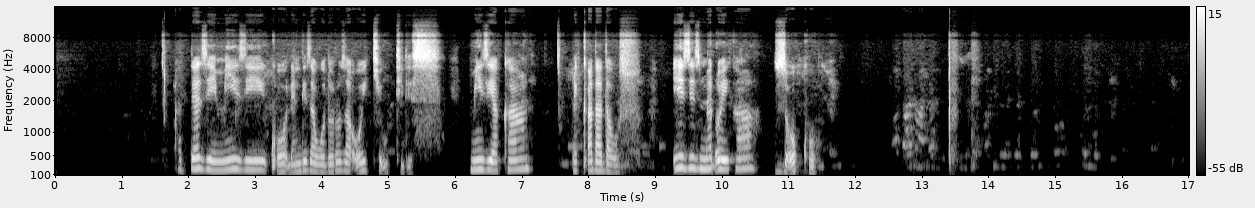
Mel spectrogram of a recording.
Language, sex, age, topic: Gamo, female, 25-35, agriculture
